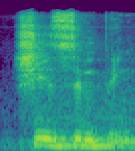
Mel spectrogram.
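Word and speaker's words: Xi Jinping: is the first one equals look at that she is simping that's how you pronounce it she she zipping she's in pink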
